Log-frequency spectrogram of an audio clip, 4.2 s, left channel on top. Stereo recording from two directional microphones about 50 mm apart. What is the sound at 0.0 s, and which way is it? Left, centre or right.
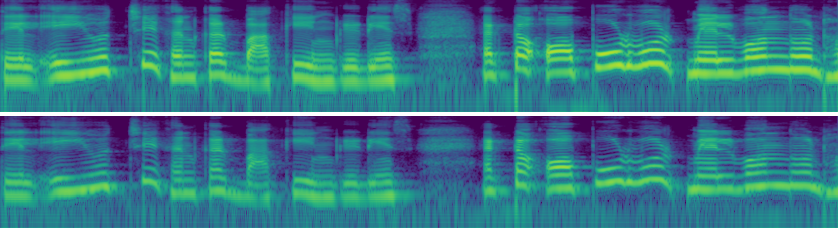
Speech, left.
